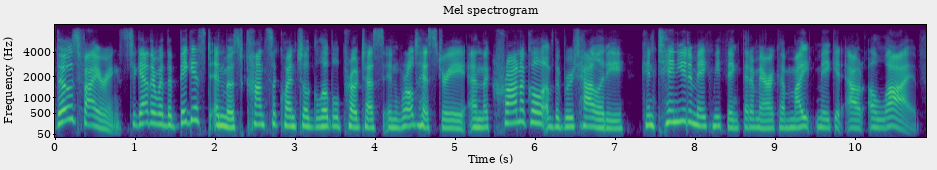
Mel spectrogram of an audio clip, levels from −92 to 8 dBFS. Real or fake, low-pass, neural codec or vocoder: fake; 7.2 kHz; vocoder, 44.1 kHz, 80 mel bands, Vocos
